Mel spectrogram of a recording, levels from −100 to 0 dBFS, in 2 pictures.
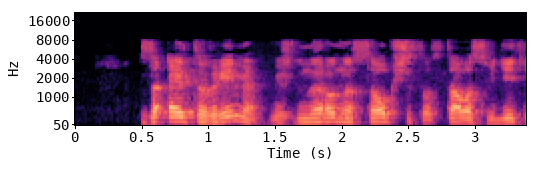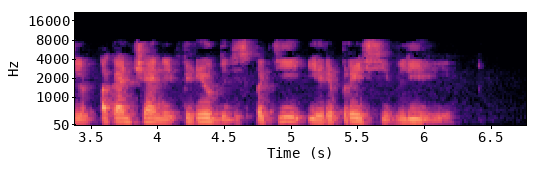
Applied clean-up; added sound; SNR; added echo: none; none; none; none.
